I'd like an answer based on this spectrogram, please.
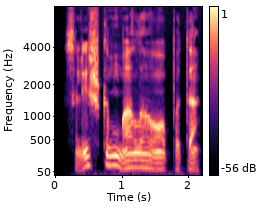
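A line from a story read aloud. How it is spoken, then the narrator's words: Mutter under breath. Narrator (Russian): пробормотала она себе под нос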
